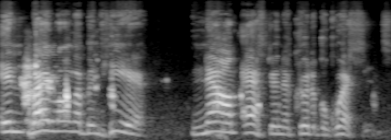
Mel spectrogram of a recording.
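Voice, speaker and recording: A man uses a raised, projected voice with a bright, sharp tone and fairly even intonation. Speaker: pastor. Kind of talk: testimony. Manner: loud.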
